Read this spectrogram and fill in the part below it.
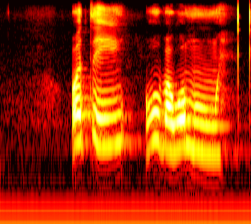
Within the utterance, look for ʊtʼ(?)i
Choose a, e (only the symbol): e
